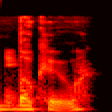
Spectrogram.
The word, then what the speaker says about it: beaucoup: That's how you say it. Boku. Okay, anyways. – Is that a real term? – Boku. It looks like it's BEAUCOUP.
